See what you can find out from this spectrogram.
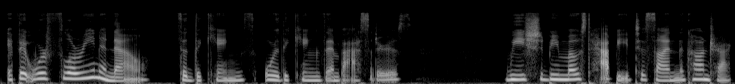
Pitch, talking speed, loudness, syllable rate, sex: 215 Hz, 170 wpm, -23 LUFS, 4.9 syllables/s, female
